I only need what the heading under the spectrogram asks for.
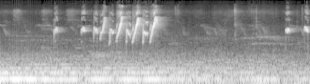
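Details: Mantenan gunung song used to train caged birds to sing. A few high chirps lead into a short cluster of sharp rising notes, then scattered chirps over a steady low hum.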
